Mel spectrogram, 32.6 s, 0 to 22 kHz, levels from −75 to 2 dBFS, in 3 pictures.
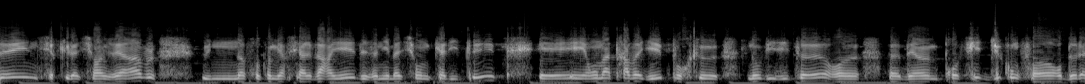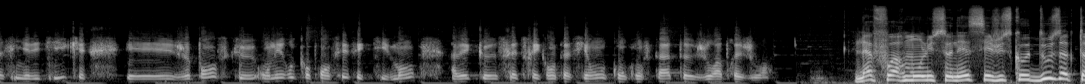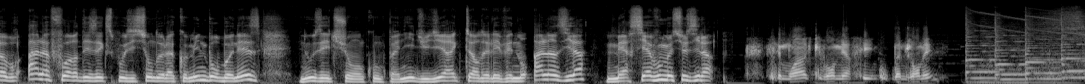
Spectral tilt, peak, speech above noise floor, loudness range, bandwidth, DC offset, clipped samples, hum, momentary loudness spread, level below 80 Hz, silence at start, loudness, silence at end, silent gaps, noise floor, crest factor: -5 dB/octave; -4 dBFS; 24 dB; 10 LU; 16.5 kHz; under 0.1%; under 0.1%; none; 13 LU; -50 dBFS; 0 s; -20 LUFS; 0 s; none; -43 dBFS; 16 dB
